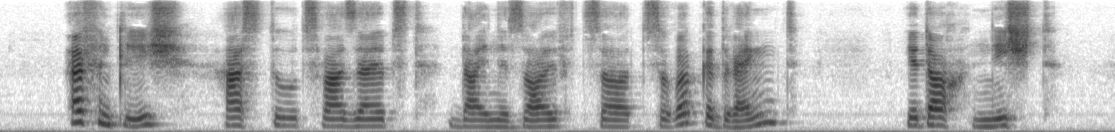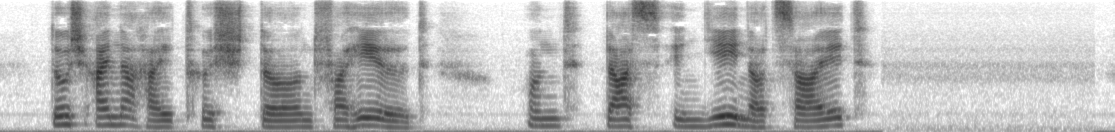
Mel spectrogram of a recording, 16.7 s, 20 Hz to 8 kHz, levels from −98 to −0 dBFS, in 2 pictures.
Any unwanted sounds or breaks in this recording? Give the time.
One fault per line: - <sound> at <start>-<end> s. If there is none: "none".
none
